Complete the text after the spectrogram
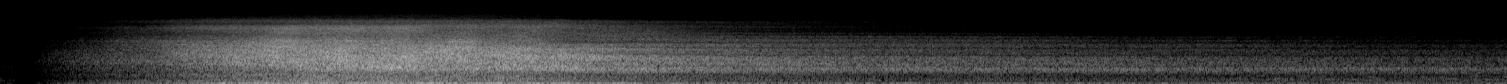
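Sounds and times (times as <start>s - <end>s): train passing with rushing rumble: 0.5s - 15.0s.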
